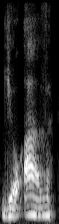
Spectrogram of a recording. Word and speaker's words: Joab: De hecho, Joab, que se escribe en el mundo latino y se pronuncia como Joab,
